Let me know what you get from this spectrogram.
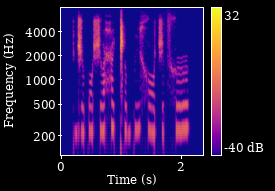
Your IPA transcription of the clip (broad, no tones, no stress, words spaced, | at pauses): d͡ʒə˞pɔʃə ħeǁəbpi xɔ t͡ʃət͡sxə˞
